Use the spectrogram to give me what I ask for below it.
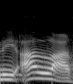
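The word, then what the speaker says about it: لئلا: Itu kan li Allah, asalnya kan li an. Kemudian nunnya diidghamkan ke lam, bacanya li an, li Allah.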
